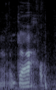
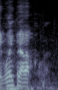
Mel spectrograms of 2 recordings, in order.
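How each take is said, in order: First: Buen trabajo muttered much softer, doubting; sceptical repeat. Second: Said in the usual way. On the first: Shown as a demonstration. Gamer doubting an in-game note, soft sceptical mutter. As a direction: repeat it under your breath, unconvinced. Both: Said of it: "Ya veremos a ver si es buen trabajo o no".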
